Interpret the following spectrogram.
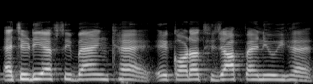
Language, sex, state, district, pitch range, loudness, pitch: Hindi, male, Bihar, West Champaran, 220-235 Hz, -15 LUFS, 225 Hz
